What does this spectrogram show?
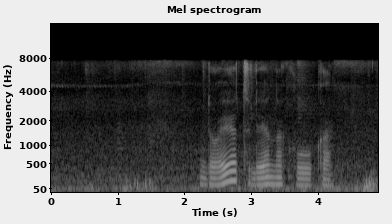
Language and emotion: Russian, sad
